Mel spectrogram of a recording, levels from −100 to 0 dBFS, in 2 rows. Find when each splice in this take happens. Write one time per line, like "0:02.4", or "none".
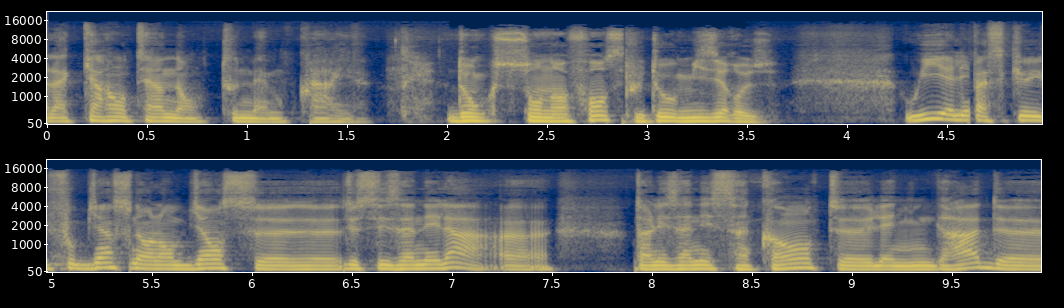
0:01.3
0:02.9
0:04.6
0:05.4
0:06.5
0:07.9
